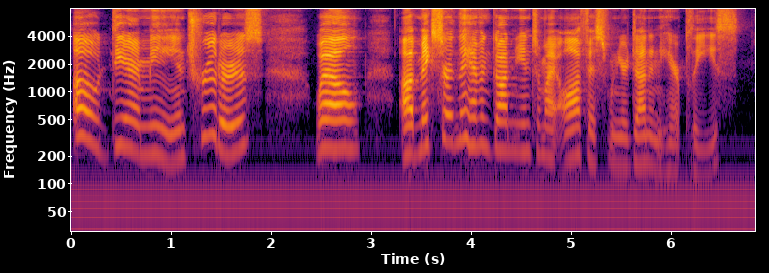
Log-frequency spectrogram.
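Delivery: voice set in a high register. A game master voices a character heard through a door, high-pitched voice. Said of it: "you hear a high pitched voice".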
